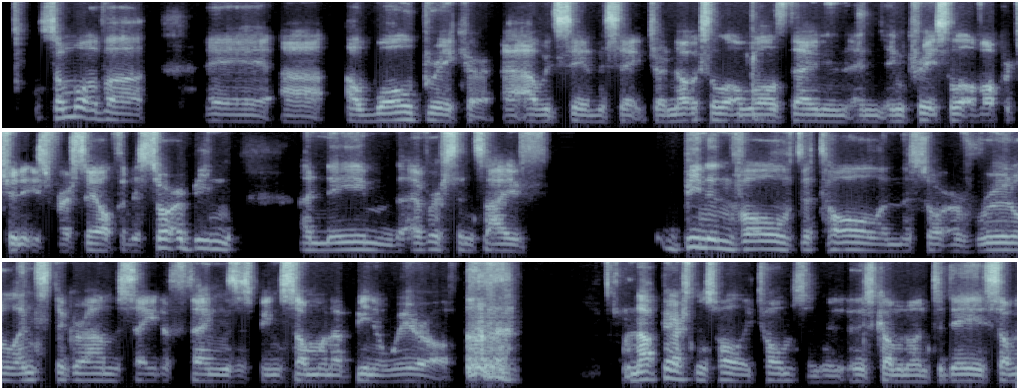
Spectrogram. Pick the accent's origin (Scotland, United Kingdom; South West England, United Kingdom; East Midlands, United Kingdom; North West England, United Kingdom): Scotland, United Kingdom; as the Scotsman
